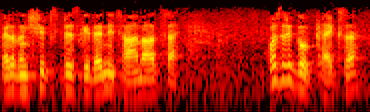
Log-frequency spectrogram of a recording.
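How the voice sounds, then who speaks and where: An actor playing a plain-spoken, loyal British sailor in a radio drama, homely and deferential with a dry, sceptical streak. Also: male voice, medium pitch, lively intonation, brisk, lightly acted. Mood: dry, grumbling. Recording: muffled, noisy old radio recording.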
